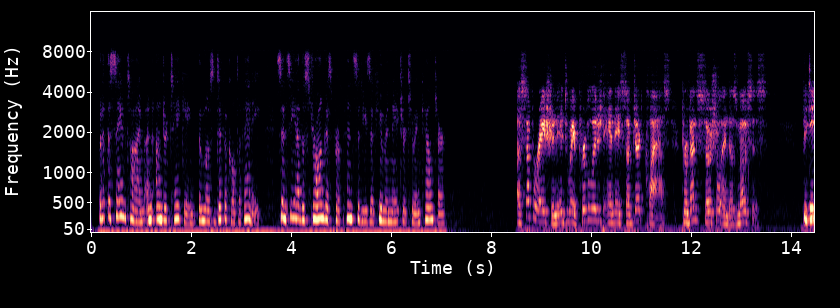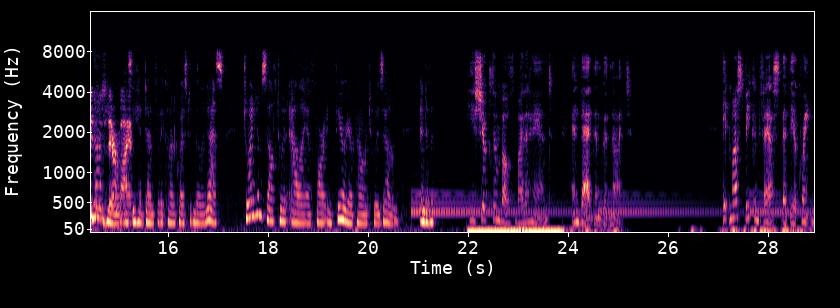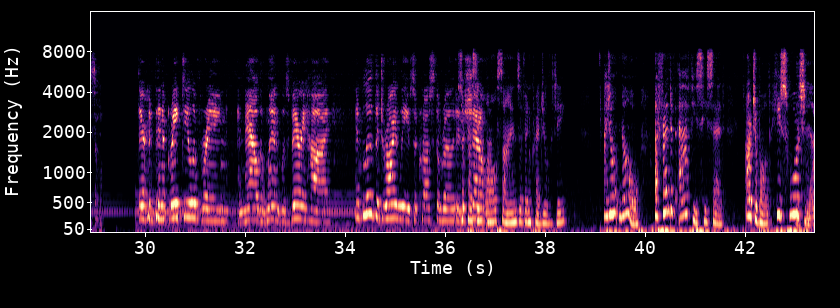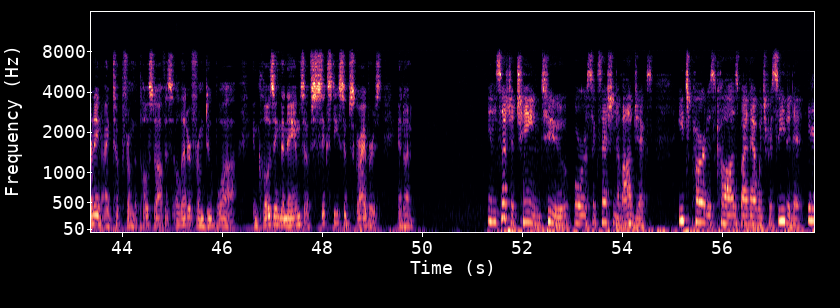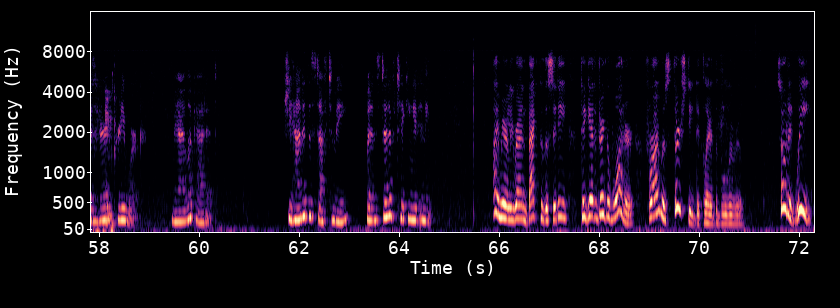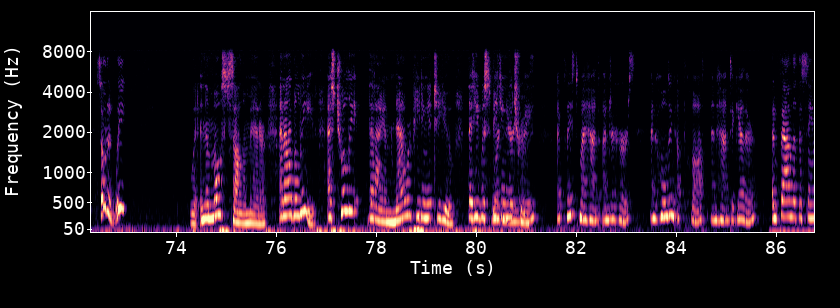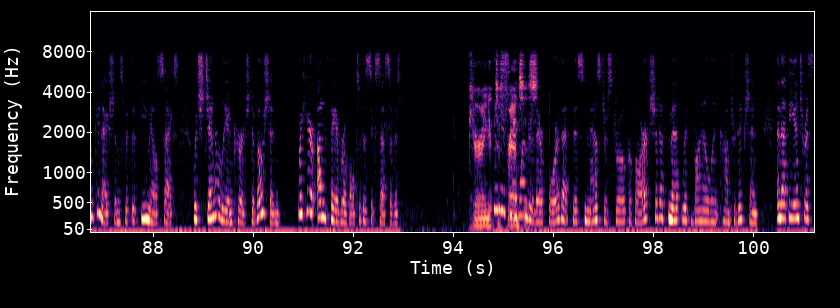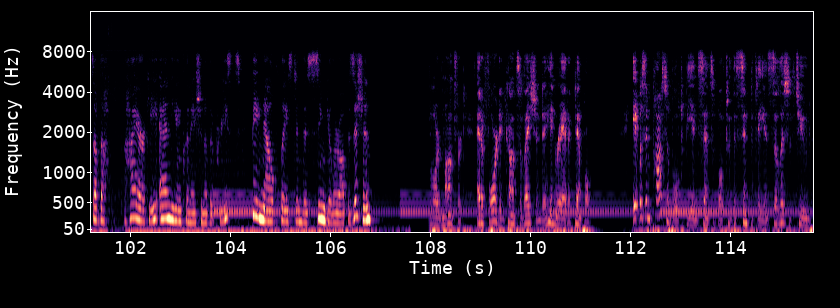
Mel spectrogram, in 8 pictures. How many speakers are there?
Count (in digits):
10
